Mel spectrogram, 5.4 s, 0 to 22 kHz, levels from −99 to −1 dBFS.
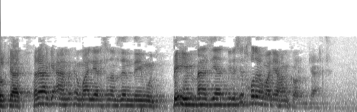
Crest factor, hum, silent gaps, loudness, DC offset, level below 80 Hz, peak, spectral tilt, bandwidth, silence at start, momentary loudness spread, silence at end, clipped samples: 14 dB; none; none; -15 LUFS; under 0.1%; -46 dBFS; -2 dBFS; -8 dB/octave; 6.8 kHz; 0 s; 11 LU; 0.6 s; under 0.1%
